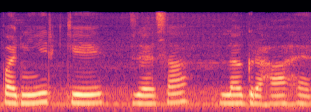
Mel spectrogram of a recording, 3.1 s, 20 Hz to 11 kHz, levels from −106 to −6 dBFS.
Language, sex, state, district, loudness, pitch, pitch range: Hindi, female, Chhattisgarh, Raipur, -16 LUFS, 205 Hz, 200-215 Hz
